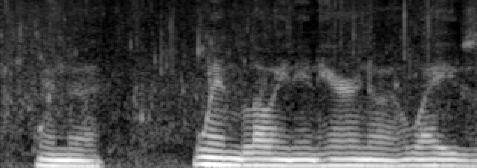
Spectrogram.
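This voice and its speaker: Noticeable background noise surrounds a man talking at a fairly slow pace. His voice sits fairly low and his intonation is monotone and flat. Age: 60s. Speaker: nature vlogger. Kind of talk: casual narration while hiking. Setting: outdoors by a lake.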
